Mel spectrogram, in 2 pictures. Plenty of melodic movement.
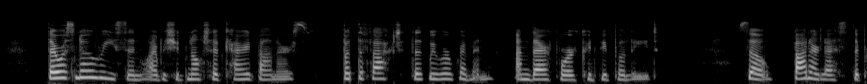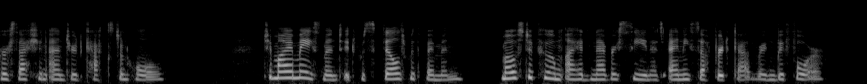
No: average, 2.9 semitones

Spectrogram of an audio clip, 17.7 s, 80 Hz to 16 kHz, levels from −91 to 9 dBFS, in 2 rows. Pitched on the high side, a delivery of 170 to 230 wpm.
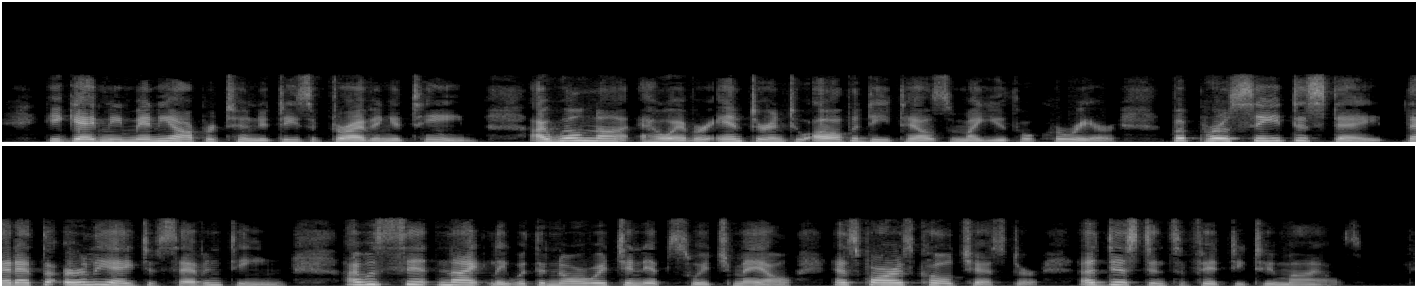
Yes: high, 220 Hz; average, 180 wpm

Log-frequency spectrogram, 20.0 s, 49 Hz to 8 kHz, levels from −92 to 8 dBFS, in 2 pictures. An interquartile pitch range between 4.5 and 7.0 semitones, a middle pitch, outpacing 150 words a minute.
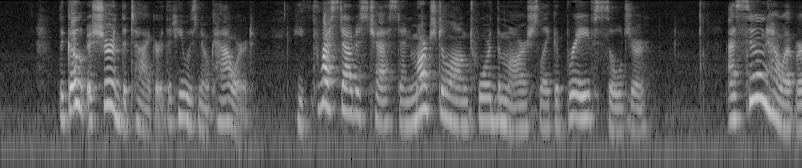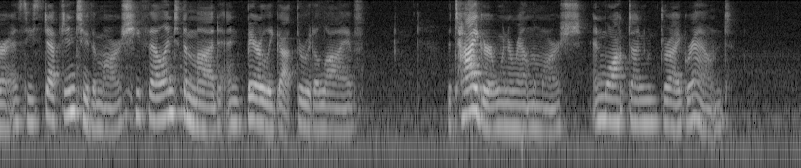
No: average, 5.2 semitones; high, 195 Hz; average, 170 wpm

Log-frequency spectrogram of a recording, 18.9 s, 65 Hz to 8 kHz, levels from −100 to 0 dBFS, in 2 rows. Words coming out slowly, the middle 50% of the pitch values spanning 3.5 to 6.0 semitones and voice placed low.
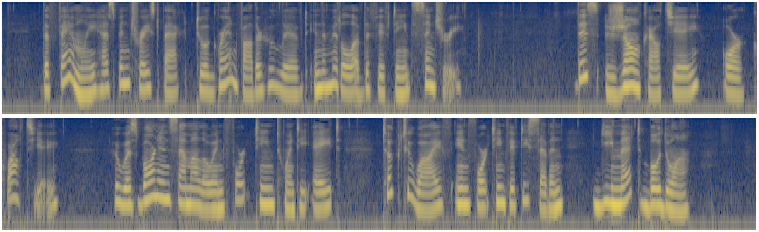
No: slow, 120 wpm; average, 4.4 semitones; high, 190 Hz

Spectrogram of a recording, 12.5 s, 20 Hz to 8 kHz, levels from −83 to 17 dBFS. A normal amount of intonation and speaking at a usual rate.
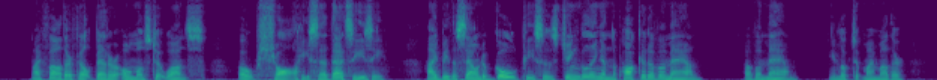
Yes: average, 3.0 semitones; average, 175 wpm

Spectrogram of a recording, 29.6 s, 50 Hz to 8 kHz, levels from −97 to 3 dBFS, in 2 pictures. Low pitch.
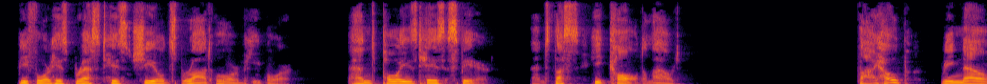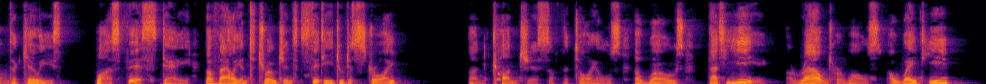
Yes: low, 120 Hz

